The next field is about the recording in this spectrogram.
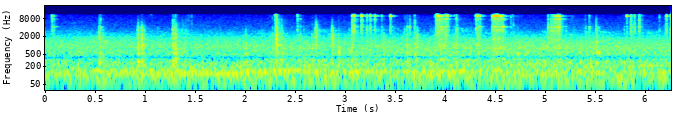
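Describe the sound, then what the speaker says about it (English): A ratchet socket clicks in short rapid bursts while loosening a bolt on the fender of a 2019 Kawasaki Z650, close and fairly quiet against a soft background. "there was another socket that didn't unscrew, so I'm unscrewing that now"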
